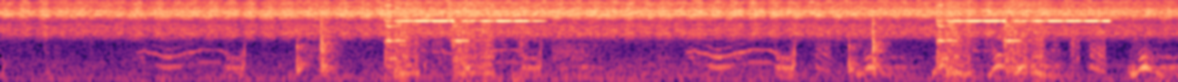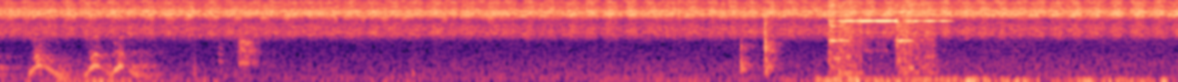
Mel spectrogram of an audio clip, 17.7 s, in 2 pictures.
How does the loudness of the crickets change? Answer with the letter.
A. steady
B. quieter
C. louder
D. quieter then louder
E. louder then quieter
A.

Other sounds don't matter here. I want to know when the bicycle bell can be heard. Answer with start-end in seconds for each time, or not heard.
2.2-4.1, 6.3-8.3, 14.3-16.0.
